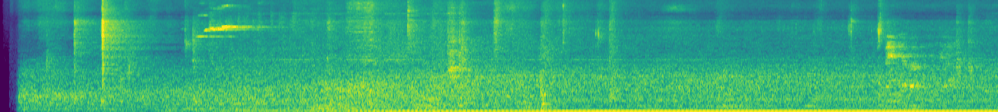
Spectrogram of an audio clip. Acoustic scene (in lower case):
elevator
